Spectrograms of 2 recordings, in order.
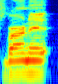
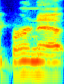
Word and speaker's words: Burnet: Is it Burnet, Texas? Yes, it's Burnet. Don't ever say Burnett, or people around here will get after you about it.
